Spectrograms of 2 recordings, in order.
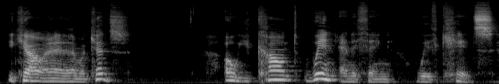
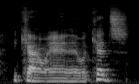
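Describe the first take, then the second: First: Alan Hansen Scottish. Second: Light Scottish pundit voice; a mild Scottish pundit impression, words run together; Alan Hansen Scottish. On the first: Retold or imitated. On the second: Teacher imitating a TV football pundit in a light Scottish accent. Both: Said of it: "Example, Alan Hansen".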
